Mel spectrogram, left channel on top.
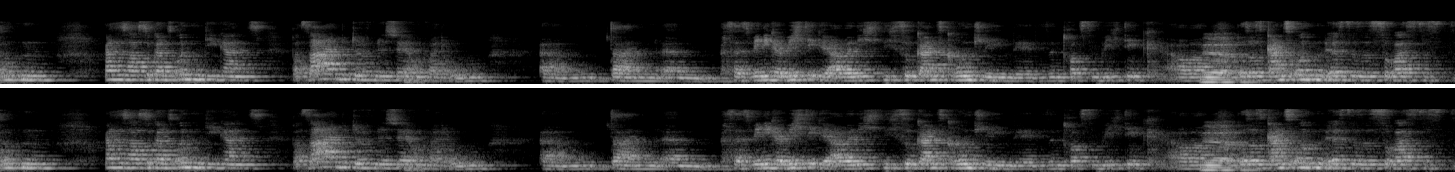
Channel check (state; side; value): normal; both; correlation 0.82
